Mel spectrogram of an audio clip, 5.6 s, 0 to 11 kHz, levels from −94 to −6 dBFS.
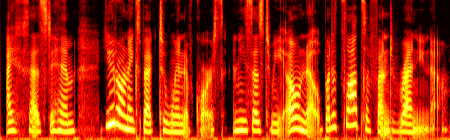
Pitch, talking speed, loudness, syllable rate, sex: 240 Hz, 290 wpm, -20 LUFS, 6.1 syllables/s, female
